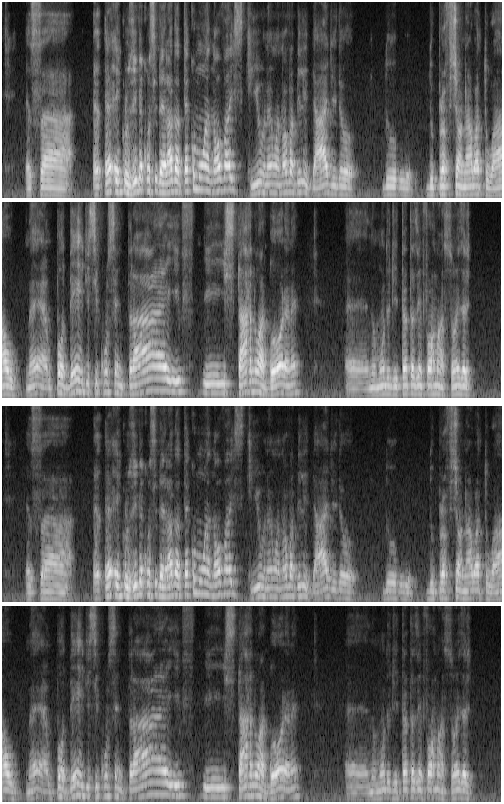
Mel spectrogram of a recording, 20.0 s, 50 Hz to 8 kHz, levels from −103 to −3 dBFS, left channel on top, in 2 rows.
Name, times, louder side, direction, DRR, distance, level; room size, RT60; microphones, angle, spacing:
voice 1, 0.5-1.4 1.8-7.1 7.6-8.2 8.5-13.7 14.0-16.0 16.9-19.3, left 4 dB, 90° left, 0.5 m, -23 dB
2.4 x 2.4 x 3.4 m
head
